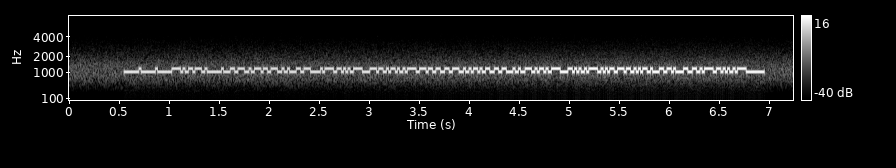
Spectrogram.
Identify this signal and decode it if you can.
RTTY (45.45 baud, 170 Hz shift), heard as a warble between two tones, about 1100 Hz centre, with radio static and a narrow filter. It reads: UN NUMERO DE INDICADORES SUGIERE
